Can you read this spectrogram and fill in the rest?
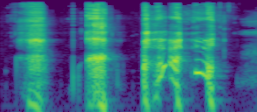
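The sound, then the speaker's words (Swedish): A voice imitates a lion choking and coughing on a snake lodged in its throat: five rough, gagging, retching bursts in quick succession, loud and harsh, with short pauses between them and no words. “Men hur han än hostade och vred sig och hulkade så låg ormen kvar där inne.”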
